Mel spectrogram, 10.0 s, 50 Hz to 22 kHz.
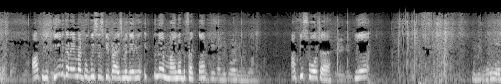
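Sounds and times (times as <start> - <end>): plastic bag crinkling: 6.9 - 10.0.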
